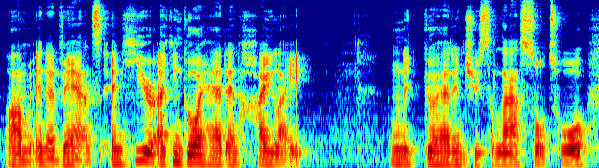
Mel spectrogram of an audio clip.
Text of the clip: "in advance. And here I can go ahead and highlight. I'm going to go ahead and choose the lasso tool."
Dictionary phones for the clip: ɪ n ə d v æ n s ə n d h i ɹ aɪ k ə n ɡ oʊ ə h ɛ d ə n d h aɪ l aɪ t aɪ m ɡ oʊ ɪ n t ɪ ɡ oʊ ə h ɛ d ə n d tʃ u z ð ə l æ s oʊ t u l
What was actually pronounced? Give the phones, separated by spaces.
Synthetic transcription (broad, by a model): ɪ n ə d v æ n s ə n h i ɹ aɪ k ə n ɡ oʊ ə h ɛ d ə n h aɪ l aɪ t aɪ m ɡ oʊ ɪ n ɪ ɡ oʊ ə h ɛ d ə n tʃ u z ð ə l æ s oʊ t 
